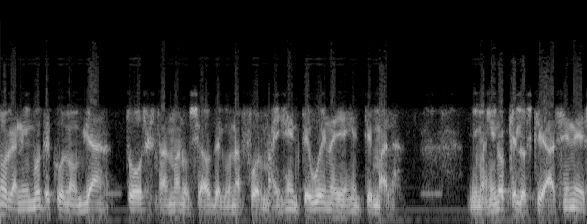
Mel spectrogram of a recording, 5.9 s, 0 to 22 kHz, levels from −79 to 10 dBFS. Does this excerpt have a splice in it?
yes; 1 cut; at 4.6 s

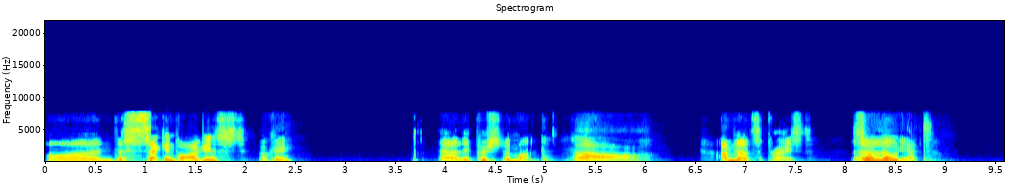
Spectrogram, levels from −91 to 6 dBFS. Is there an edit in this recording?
yes; 4 cuts; at 1.3 s, 2.1 s, 7.8 s, 8.5 s

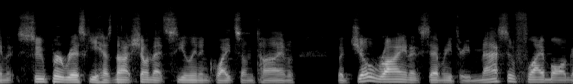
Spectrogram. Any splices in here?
no; 0 cuts

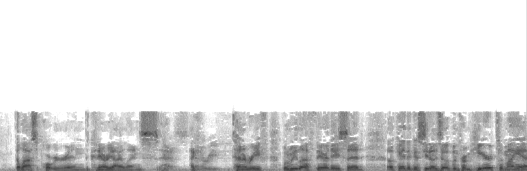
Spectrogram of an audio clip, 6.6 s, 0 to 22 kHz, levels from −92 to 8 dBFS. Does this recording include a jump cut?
no; 0 cuts

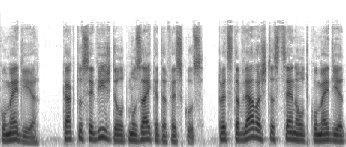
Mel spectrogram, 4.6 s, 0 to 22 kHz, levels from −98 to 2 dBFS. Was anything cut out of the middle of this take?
no; 0 cuts

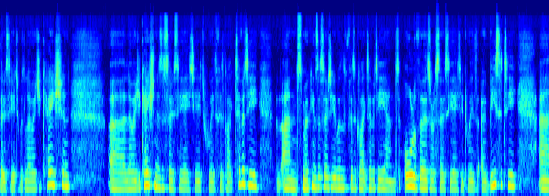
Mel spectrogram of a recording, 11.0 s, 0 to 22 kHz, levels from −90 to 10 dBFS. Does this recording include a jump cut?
no; 0 cuts

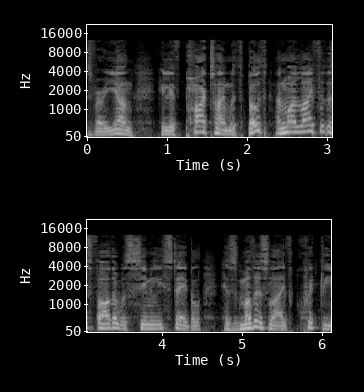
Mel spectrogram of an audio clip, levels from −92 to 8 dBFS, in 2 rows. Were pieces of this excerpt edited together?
yes; 1 cut; at 2.3 s

